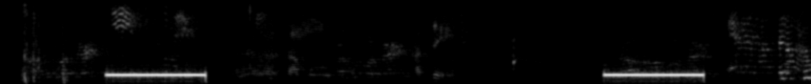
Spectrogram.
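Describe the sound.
During an attempt to call someone, two steady telephone tone bursts sound, each about a second long. Several seconds of people talking fill the gaps around them.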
